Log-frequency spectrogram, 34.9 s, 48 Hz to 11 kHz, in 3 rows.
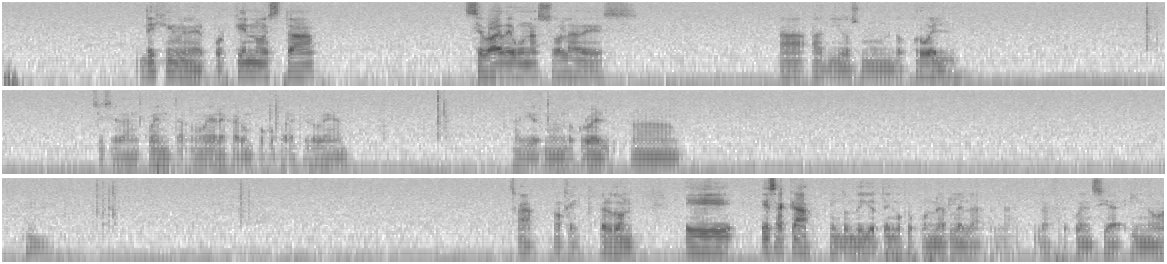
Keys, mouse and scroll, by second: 0.5-4.5 drag, 11.5 p, 13.1 Escape, 13.6 scroll down 1, 14.5-15.6 shift+middle drag, 16.1 p, 17.2 Escape, 23.0 click, 24.2 KP_1, 24.4 KP_Enter, 25.7 p, 28.9 Escape.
